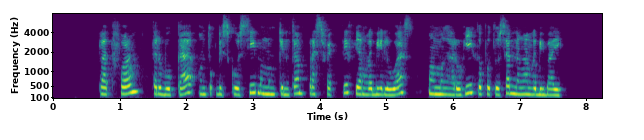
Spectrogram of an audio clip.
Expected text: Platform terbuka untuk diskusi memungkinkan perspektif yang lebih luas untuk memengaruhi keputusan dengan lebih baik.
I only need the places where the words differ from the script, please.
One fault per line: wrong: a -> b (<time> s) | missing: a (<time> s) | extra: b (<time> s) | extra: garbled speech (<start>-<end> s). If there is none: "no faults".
missing: untuk (5.5 s)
